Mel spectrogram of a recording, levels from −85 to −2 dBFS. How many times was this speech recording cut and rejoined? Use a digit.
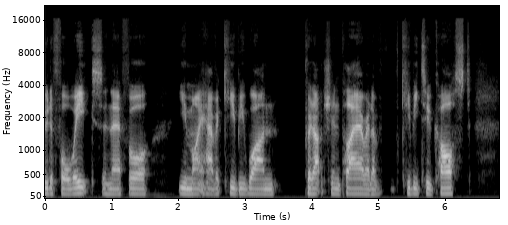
0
